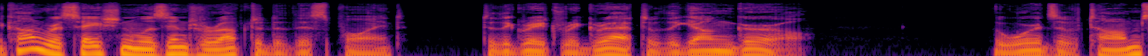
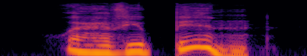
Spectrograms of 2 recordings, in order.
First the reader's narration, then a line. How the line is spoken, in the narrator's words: she asked in a frightened whisper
